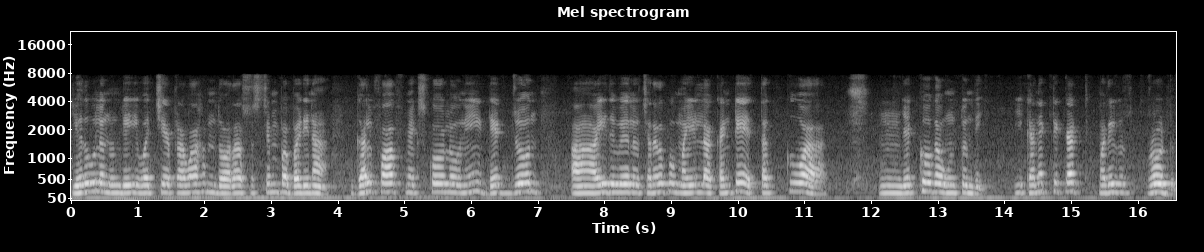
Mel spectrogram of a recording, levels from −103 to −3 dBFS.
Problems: background sounds at intervals, background conversations at intervals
